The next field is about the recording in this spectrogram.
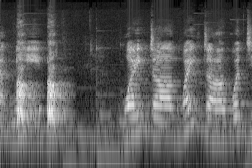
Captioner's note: dog barking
